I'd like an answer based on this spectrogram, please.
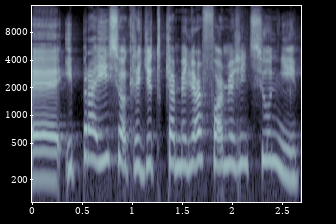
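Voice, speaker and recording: A woman talks at a very fast pace. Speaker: Paralympic sprinter. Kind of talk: podcast interview. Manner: animated.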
